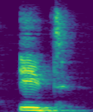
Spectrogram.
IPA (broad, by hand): ɪd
